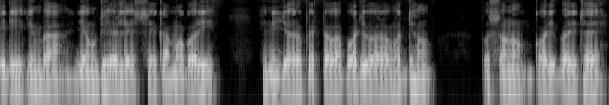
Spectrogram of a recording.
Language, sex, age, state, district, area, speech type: Odia, male, 18-30, Odisha, Kalahandi, rural, spontaneous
